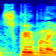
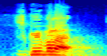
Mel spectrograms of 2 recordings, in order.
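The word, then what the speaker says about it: skubala (σκύβαλα): It's spelt like the first one, but you pronounce it skubala. You're going to say this after me? 1, 2, 3. Skubala.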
